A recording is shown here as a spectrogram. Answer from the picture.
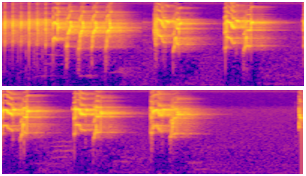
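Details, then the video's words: Lovebird, in a recording meant to stimulate other lovebirds to sing: a short fast chatter, then a string of separate sharp, high squeaky calls, each with a fading tail, about every second. "Berkat Pancingan SUARA BURUNG LOVEBIRD INI, Labetmu dijamin GACOR tak lagi Malas DIAM MEMBISU"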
